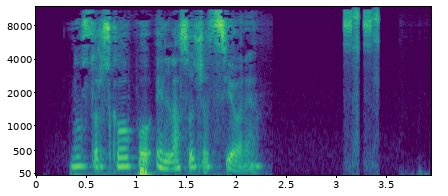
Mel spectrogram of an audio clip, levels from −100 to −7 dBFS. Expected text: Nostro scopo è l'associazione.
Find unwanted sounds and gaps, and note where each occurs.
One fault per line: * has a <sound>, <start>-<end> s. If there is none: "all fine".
* has a laugh, 3.1-3.4 s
